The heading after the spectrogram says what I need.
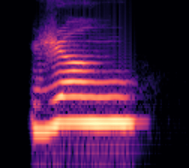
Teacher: e e e e When paired with the following, the E changes. 扔 It's similar to the O sound in the word boring, but with unrounded lips. You'll find that when you start unrounding your lips, it'll start to change to more of a U sound.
